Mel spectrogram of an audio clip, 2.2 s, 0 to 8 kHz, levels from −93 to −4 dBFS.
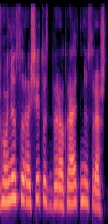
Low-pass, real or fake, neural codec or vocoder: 7.2 kHz; fake; codec, 32 kHz, 1.9 kbps, SNAC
